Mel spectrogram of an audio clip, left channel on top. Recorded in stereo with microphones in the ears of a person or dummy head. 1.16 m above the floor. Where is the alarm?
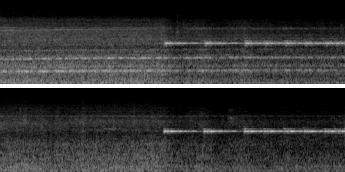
50° right (ahead or behind), 1.5 m.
